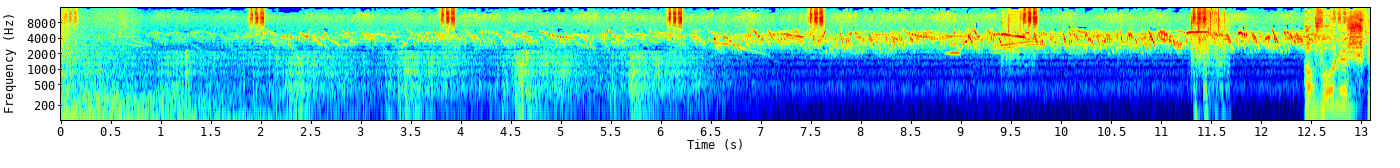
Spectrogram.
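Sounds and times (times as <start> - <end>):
soft low thumps: 0.0 - 2.9
small birds chirping: 0.8 - 13.0.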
